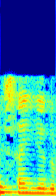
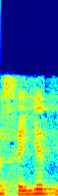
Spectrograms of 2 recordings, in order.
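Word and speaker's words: سیّد: کلمه سید رو همونی که ما به تلفظ زبانی خودمون راحت‌تر سید میگیم، یعنی به کسر میگیم، که درستش سید دیگه، میدونی دیگه، این فعل فیل.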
